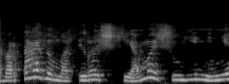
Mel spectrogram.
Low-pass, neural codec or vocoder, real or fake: 7.2 kHz; codec, 24 kHz, 3.1 kbps, DualCodec; fake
